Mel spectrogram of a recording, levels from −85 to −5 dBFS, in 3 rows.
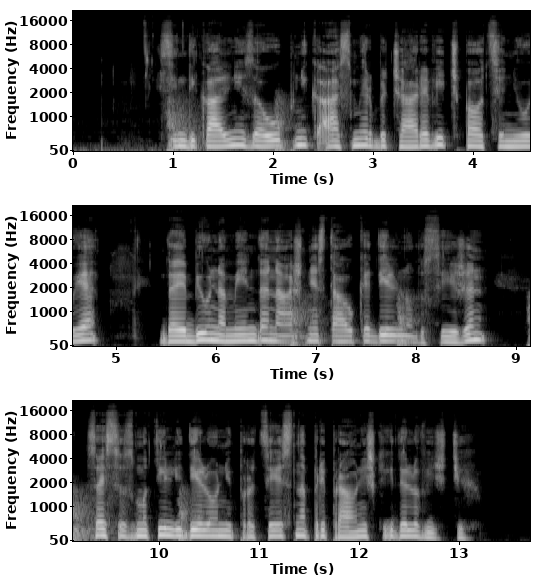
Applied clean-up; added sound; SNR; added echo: classical method log-MMSE.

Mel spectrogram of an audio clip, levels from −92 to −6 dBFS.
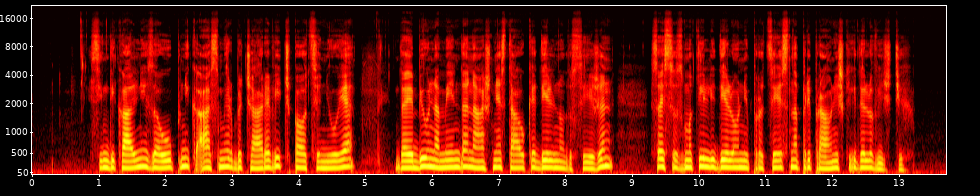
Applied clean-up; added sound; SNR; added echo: none; none; none; none.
